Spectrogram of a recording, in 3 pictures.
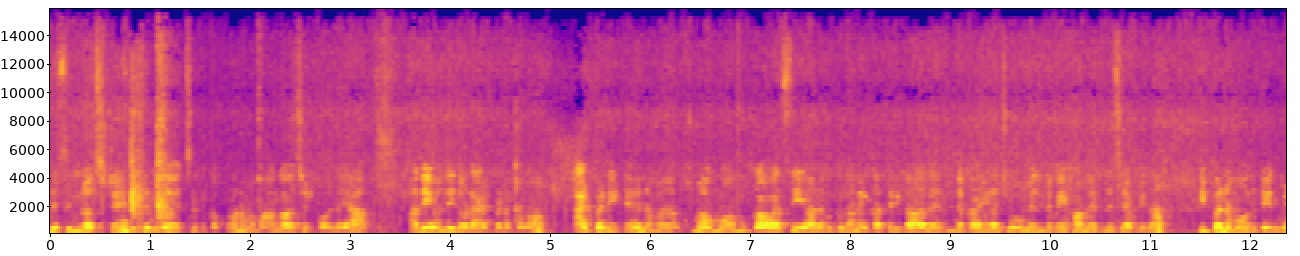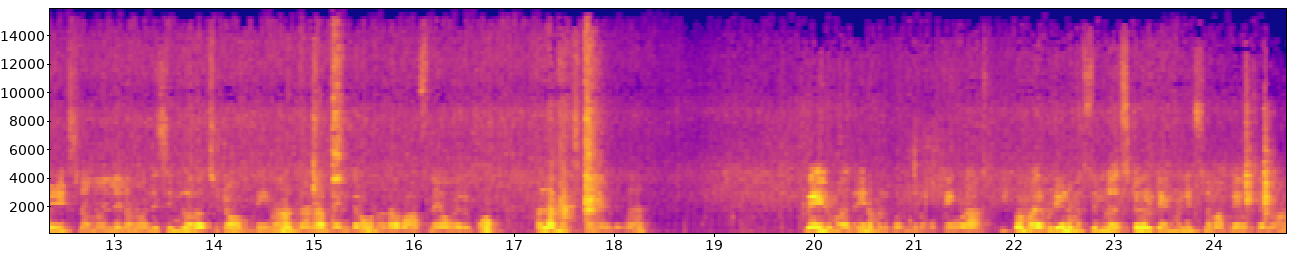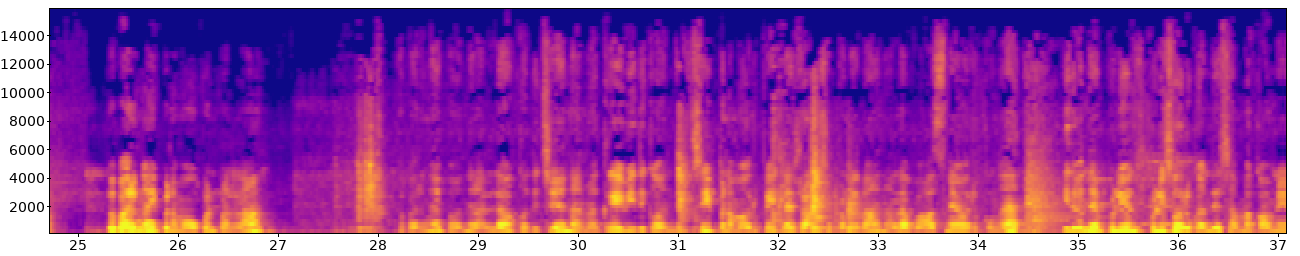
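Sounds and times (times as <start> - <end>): ladle scraping a pot: 27.2 - 28.2.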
